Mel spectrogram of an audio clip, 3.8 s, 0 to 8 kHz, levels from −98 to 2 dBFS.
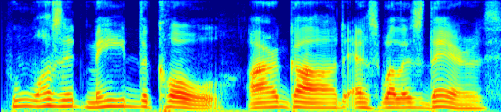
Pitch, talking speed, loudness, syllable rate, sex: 130 Hz, 190 wpm, -17 LUFS, 3.3 syllables/s, male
